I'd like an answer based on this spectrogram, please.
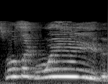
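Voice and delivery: shrill, booming, high, loud yell, weed drawn out. Retelling calling back to someone while skiing downhill: retelling a yell. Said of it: "I'm sort of yelling as I'm going down".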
